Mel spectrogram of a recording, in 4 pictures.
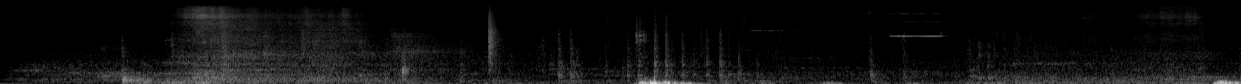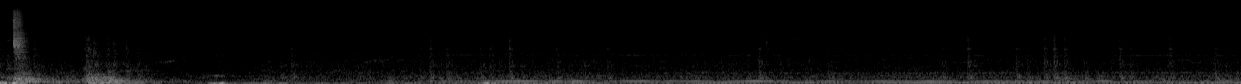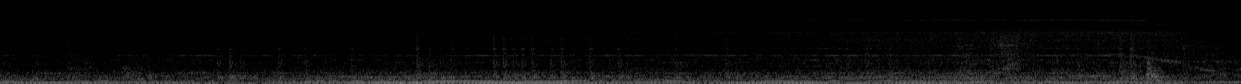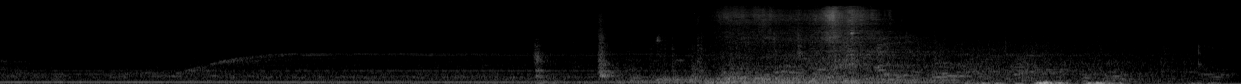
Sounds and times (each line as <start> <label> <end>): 1.2 elevator door 5.2
1.2 elevator 14.3
8.7 elevator door 14.2
15.0 elevator 37.5
39.0 elevator 47.6
43.2 elevator door 46.7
